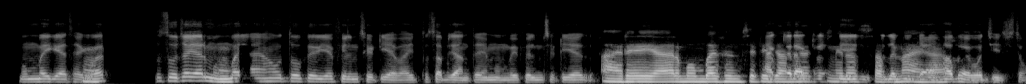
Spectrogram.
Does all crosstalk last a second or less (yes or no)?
no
